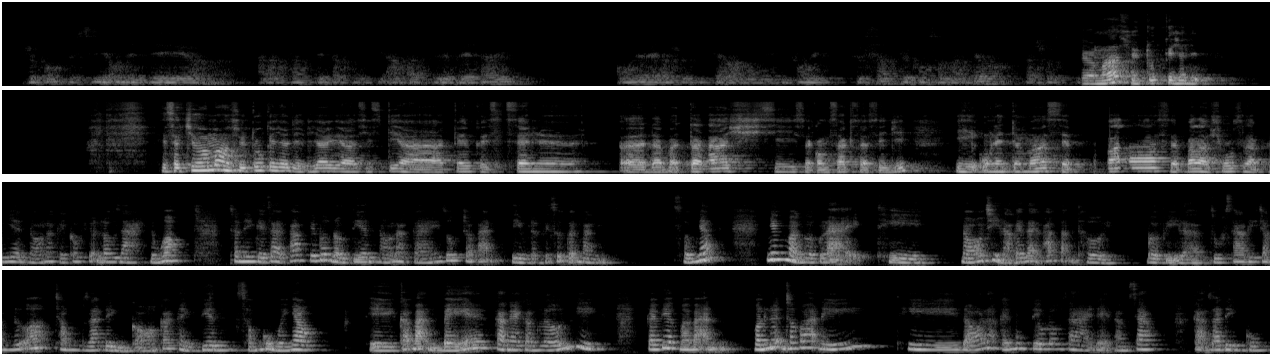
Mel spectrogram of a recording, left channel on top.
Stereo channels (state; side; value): different; both; correlation 0.00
